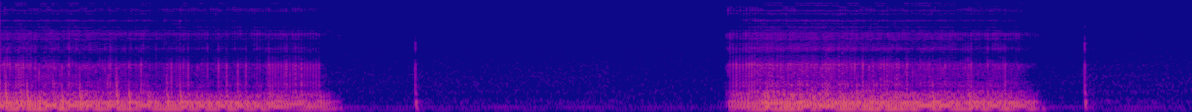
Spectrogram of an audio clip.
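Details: Snoring: two long, loud rattling snores on inhalation separated by quiet pauses, each followed by a faint click.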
